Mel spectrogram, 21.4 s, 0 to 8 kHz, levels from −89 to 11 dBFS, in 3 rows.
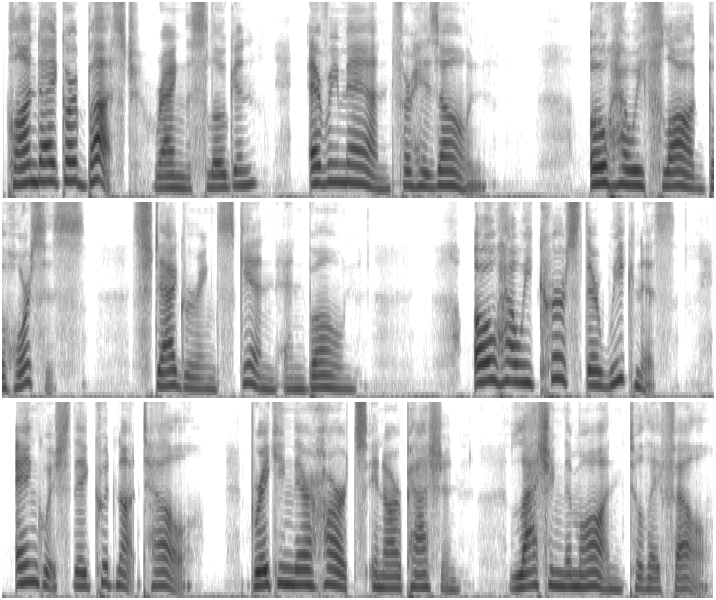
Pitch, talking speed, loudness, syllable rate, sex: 205 Hz, 125 wpm, -19 LUFS, 3.5 syllables/s, female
